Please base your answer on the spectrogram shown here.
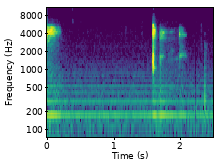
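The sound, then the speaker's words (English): Typing on a keyboard shows up as a few sparse, sharp clicks separated by quiet gaps, faint against a low steady hum. “Oh, he's typing it well.”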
